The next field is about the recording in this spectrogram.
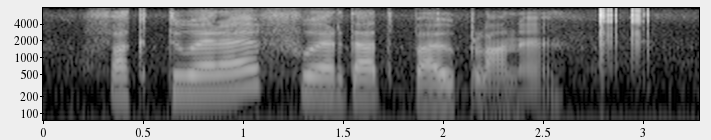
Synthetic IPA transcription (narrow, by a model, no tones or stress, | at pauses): fɐktuəɾəfuərdɐtb̥œwplɐ̰nə̰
